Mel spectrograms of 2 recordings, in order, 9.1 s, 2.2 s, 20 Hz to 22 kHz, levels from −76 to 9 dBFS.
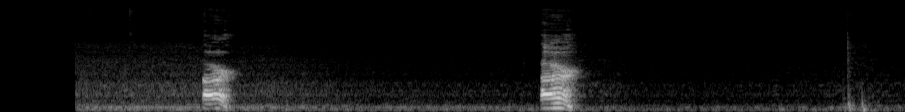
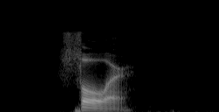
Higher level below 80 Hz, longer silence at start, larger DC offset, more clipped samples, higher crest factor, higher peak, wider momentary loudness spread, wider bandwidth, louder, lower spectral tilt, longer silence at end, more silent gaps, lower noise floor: second, -68 dBFS vs -58 dBFS; first, 2.05 s vs 0.6 s; neither; neither; about the same, 20 dB vs 22 dB; first, -2 dBFS vs -12 dBFS; first, 29 LU vs 22 LU; about the same, 6.6 kHz vs 7.2 kHz; first, -14 LUFS vs -31 LUFS; first, -7 dB/octave vs -4.5 dB/octave; second, 0.4 s vs 0.9 s; neither; second, -52 dBFS vs -79 dBFS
